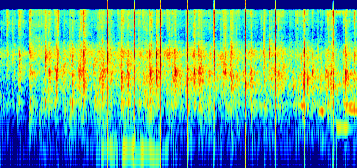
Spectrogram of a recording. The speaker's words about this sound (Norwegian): Gi dem en applaus.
